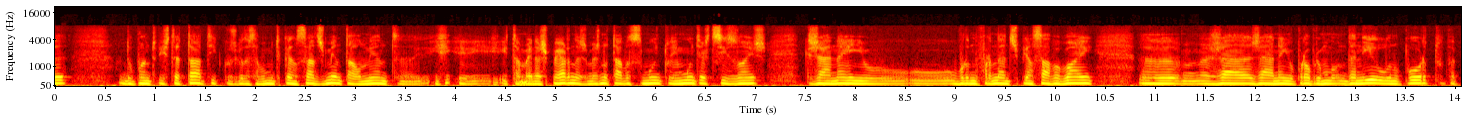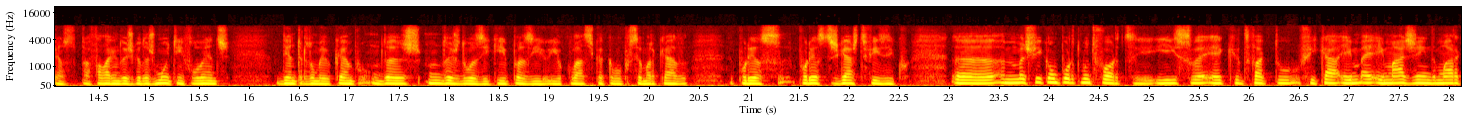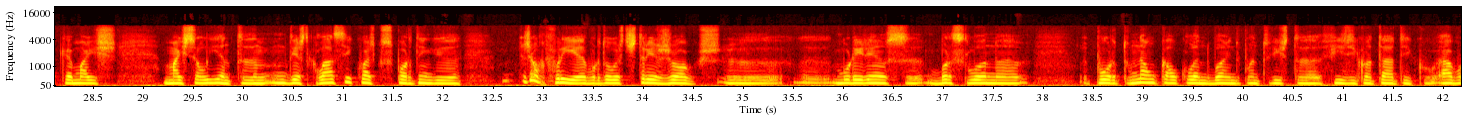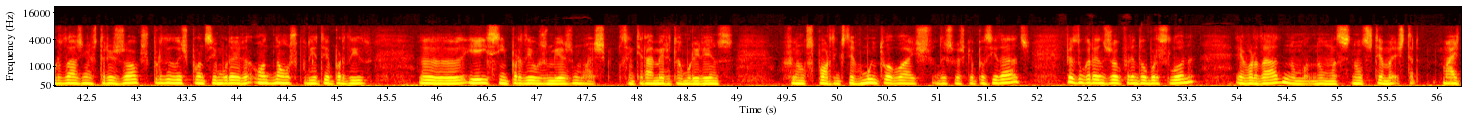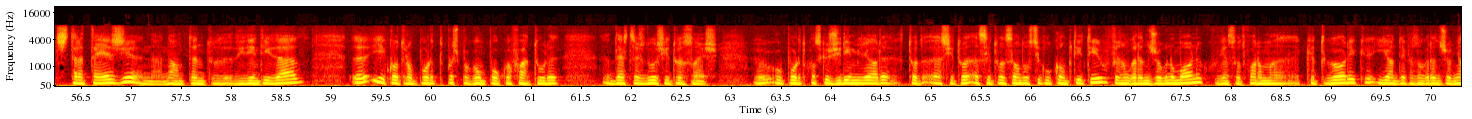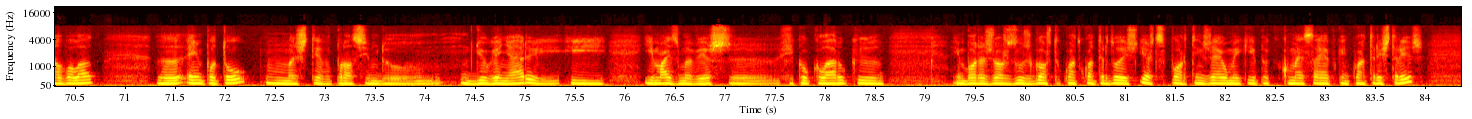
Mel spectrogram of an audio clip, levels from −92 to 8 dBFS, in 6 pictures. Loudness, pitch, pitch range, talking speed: -19 LUFS, 150 Hz, 140-165 Hz, 190 wpm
